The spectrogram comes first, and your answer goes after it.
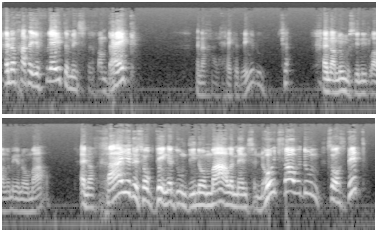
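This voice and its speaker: A man's voice: a little high, big pitch swings, normal speed, fairly bright tone, lo-fi sound. An actor playing a vengeful, deranged middle-aged man in a radio play, mocking and theatrical as he threatens someone. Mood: bitter, agitated. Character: vengeful, deranged man taunting his old schoolteacher at gunpoint.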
